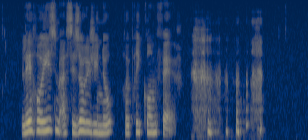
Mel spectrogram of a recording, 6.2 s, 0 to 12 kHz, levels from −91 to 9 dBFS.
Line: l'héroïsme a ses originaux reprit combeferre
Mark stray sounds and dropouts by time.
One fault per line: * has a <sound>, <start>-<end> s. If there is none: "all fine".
* has a laugh, 3.8-5.4 s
